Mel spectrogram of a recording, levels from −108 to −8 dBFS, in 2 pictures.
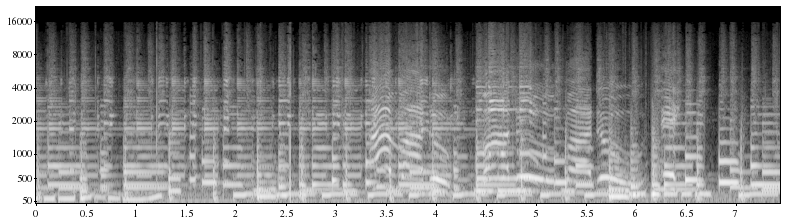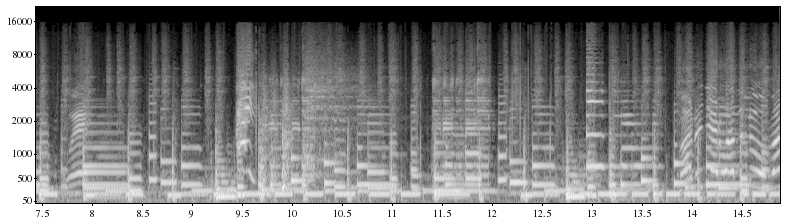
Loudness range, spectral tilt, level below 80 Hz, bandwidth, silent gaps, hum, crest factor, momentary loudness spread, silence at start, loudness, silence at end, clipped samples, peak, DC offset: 2 LU; -7 dB/octave; -40 dBFS; 12 kHz; none; none; 16 dB; 5 LU; 0 s; -20 LUFS; 0 s; under 0.1%; -4 dBFS; under 0.1%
